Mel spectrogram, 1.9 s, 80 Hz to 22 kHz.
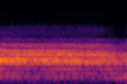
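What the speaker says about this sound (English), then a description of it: "Train horn." A loud, sustained train horn tone played through a Powercall USB6100 100-watt MP3 siren amplifier holds steady for about two seconds before cutting off at the end, with no voices.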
